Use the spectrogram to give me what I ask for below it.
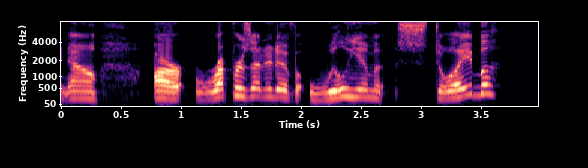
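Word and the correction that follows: Steube: or Stuby, excuse me, that is how it's pronounced.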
